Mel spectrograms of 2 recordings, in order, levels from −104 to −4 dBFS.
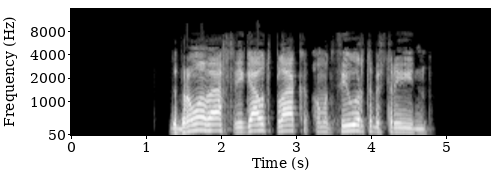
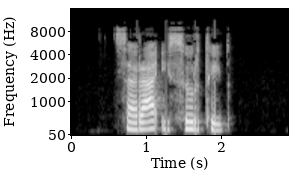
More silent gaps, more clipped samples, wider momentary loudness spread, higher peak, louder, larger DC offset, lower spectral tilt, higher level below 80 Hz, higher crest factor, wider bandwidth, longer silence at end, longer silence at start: neither; neither; first, 15 LU vs 12 LU; about the same, 0 dBFS vs 0 dBFS; about the same, -15 LUFS vs -17 LUFS; neither; first, -8.5 dB/octave vs -4 dB/octave; about the same, -60 dBFS vs -60 dBFS; about the same, 16 dB vs 20 dB; second, 6 kHz vs 9.4 kHz; about the same, 0.9 s vs 0.9 s; first, 1.35 s vs 0.6 s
